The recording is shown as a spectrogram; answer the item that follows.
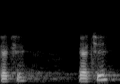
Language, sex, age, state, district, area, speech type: Hindi, male, 18-30, Uttar Pradesh, Bhadohi, urban, conversation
